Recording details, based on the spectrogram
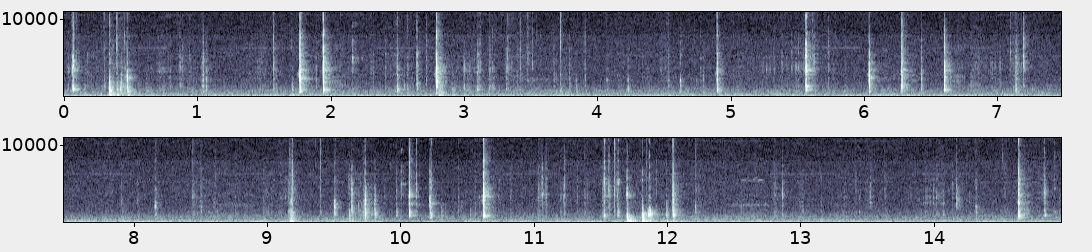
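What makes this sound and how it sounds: A solid white bar of soap, held in the hand, is shaved with a metal utility knife blade as flakes fall away. Short, sharp, bright scraping clicks come irregularly at a quiet level, each dying out almost instantly, over a faint low steady hum.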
